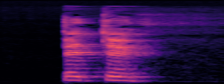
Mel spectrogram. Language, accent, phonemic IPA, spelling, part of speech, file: French, Canada, /pe.tø/, péteux, adjective, LL-Q150 (fra)-péteux.wav
- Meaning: 1. timid, cowardly 2. pretentious, stuck-up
